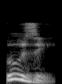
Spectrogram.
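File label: "oozy", British English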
